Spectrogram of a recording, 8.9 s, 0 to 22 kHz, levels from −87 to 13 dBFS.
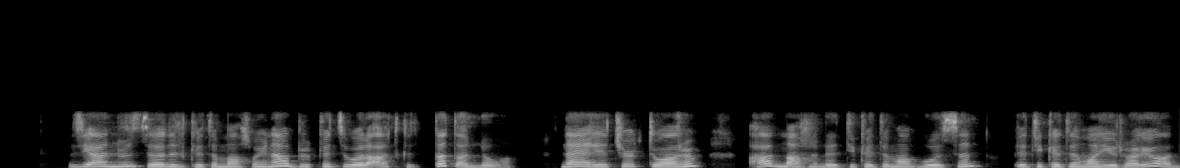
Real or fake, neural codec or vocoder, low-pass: fake; autoencoder, 22.05 kHz, a latent of 192 numbers a frame, VITS, trained on one speaker; 7.2 kHz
